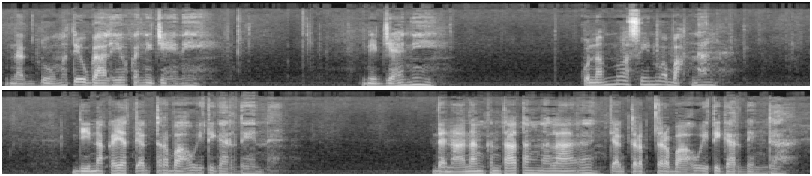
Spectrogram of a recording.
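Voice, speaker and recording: A man's voice: mid-range voice, moderate pace, pauses often, slightly rough, close to an everyday voice. A man acting a lovestruck, teasing young village man in an audio drama, with an Ilocano accent. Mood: wistful. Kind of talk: amateur Ilocano radio-style comedy drama acting.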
